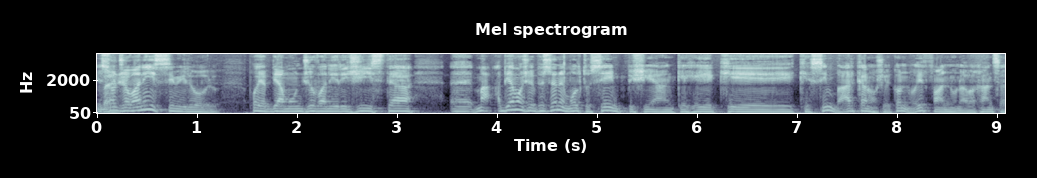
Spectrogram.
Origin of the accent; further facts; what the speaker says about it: Pistoia, Tuscany, Italy; io sono toscano, Valerio è toscano, io sono nato a Pistoia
